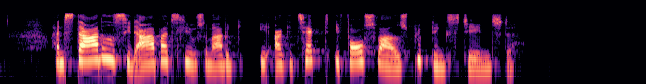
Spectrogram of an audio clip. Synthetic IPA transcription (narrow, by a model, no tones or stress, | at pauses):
hænsd̥ɑ̈ːd̥əð̞̩ˠəsid̥ɑ̈ːb̥ɑ̈ɪd̥sliʊ̰sɒ̽m | ɑ̈kʰit͡sʰeɡ̥̚d̥ifɒːsʋɑ̰̈ð̩ˠsb̥yɡ̥ne̝ŋst͡ɕʰeːnəsd̥ə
